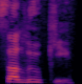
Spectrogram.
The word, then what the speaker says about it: Saluki: I say L K I Saluki. Yep. Yep. You're right. Pronunciation is not anyone's strong suit.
